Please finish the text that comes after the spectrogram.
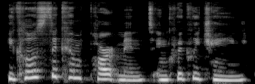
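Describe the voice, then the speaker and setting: A woman's voice: fairly high pitch, animated, normal speed, mellow. A woman narrating fan fiction as an amateur audiobook, reading informally with some stumbles over words. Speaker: podfic narrator.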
